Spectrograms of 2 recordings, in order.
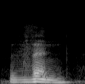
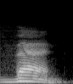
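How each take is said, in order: First: The vowel is a short weak schwa sound. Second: The vowel is a full open 'e' sound. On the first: The word is an unimportant function word in a sentence. "슈아 발음으로 바뀌어 있을 때는" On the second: The word is read on its own. "원래 정확한 발음 기호는 에 발음입니다"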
